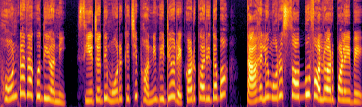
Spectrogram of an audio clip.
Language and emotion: Odia, fearful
